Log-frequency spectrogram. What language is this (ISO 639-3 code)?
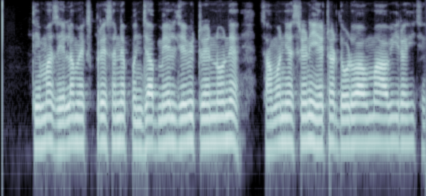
guj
